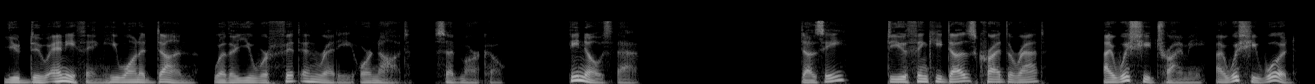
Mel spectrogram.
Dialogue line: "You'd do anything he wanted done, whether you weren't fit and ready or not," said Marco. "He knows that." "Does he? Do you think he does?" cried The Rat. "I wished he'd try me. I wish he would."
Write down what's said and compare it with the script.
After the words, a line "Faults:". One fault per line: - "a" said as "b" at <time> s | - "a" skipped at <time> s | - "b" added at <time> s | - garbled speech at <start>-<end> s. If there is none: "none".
"You'd do anything he wanted done, whether you were fit and ready or not," said Marco. "He knows that." "Does he? Do you think he does?" cried The Rat. "I wish he'd try me. I wish he would."
Faults:
- "weren't" said as "were" at 2.5 s
- "wished" said as "wish" at 11.1 s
